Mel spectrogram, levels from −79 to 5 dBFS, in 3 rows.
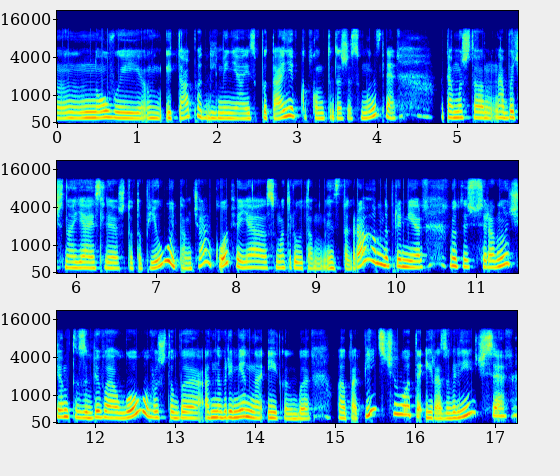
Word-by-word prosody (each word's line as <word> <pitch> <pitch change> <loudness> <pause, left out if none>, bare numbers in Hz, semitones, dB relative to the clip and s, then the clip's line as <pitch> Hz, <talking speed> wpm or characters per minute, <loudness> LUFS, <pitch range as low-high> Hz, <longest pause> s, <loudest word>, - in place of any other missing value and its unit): новый 195 -1 +1
этап 200 +6 -3
для 195 -2 -3
меня, 180 -1 -2
испытание 205 +8 0
в - - -22
каком-то 185 -1 -6
даже 180 0 -3
смысле. 215 +2 -2 0.5
Потому 210 0 0
что 210 -1 0
обычно 205 +1 -1
я 200 0 +1
если 195 -1 -1
что-то 190 0 -7
пью, 230 - +2
и - - +4
там 180 -5 -6
чай, 300 - -3
кофе, 295 -6 +1
я 210 -1 -1
смотрю 205 -1 -1
там 90 - -6
"Инстаграм", 355 - 0
например, 240 -6 +2 0.3
но 270 -2 +4
то 245 - -8
есть 235 - -1
всё 230 - -2
равно 245 +9 +2
чем-то 240 -6 0
забиваю 205 0 +2
голову, 235 - +3
чтобы 205 -2 0
одновременно 215 +1 +3
и 200 +1 0
как 170 -3 -5
бы, 175 +1 -1 0.3
а, 195 -3 -1
попить 475 - +1
чего-то, 320 -3 +1
и 205 -1 0
развлечься. 260 - +1
210 Hz, 150 wpm, -22 LUFS, 195-240 Hz, 0.5 s, и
